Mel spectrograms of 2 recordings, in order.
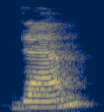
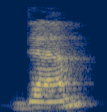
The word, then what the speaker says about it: damn: that end with MN but in these words the letter n is silent for example autumn column damn him so these are the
